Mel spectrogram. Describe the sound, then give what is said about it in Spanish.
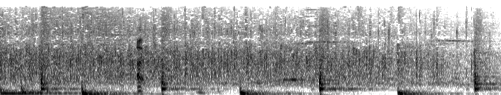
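An audience applauds steadily for several seconds, a dense crackle of clapping with sharper individual claps popping out, while faint voices murmur underneath. “Un fuerte aplauso por para favor.”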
